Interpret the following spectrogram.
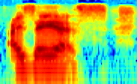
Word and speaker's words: Isaias: but to this spelling, Isaias. Do you guys actually pronounce the S? Yes.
